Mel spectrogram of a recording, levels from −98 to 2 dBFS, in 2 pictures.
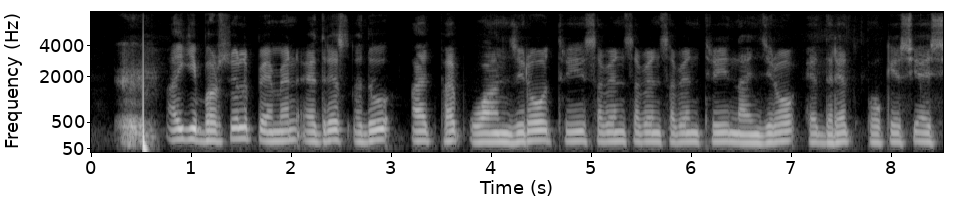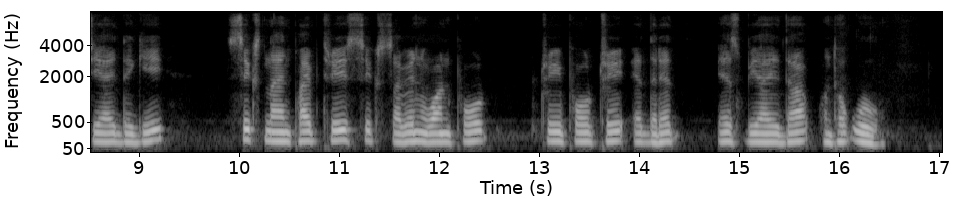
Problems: none marked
